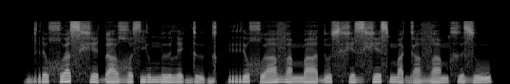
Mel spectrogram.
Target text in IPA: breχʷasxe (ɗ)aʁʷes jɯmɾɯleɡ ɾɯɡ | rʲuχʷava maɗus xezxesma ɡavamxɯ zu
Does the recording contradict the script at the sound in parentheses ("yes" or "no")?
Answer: no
